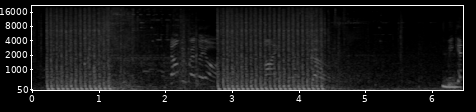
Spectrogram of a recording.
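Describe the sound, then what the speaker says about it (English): Rapid machine-gun bursts rattle out in a video game, two long loud volleys of fast automatic fire separated by a brief pause, with a voice speaking near the end. "just like right now, shooting the biggest thing in the room"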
